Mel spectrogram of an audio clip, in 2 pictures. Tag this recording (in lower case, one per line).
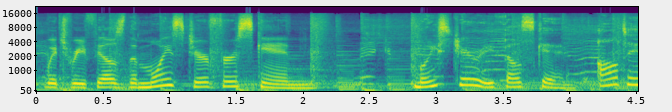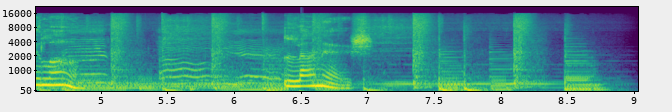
speech
music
